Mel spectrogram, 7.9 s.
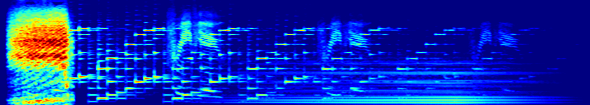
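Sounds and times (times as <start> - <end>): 
harsh sci-fi audio logo ident with digital afterglow: 0.1 - 1.0, 3.0 - 7.4.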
